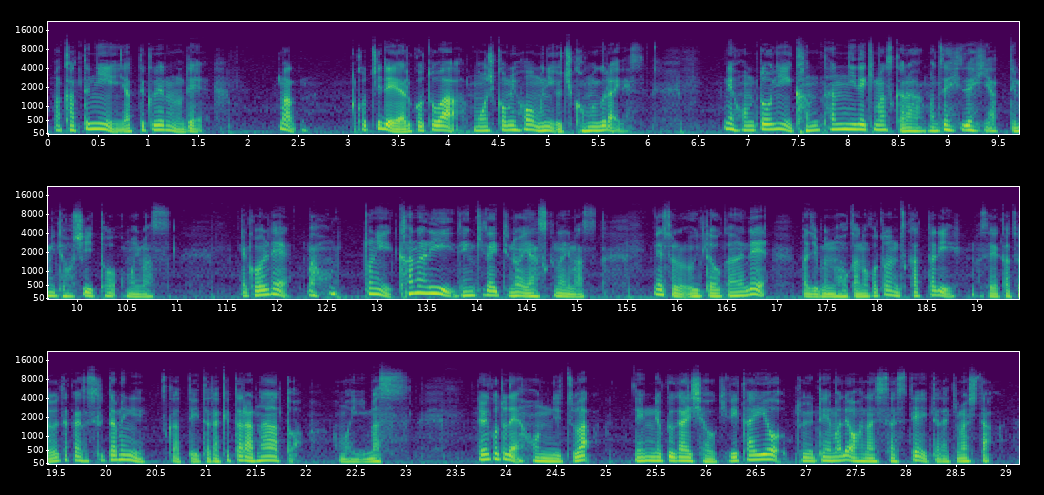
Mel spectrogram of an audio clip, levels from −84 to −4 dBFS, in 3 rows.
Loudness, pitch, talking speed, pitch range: -21 LUFS, 120 Hz, 395 characters per minute, 105-150 Hz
